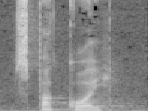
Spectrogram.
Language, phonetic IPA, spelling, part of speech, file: Belarusian, [spaˈkoj], спакой, noun, Be-спакой.ogg
- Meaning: peace, rest, calm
